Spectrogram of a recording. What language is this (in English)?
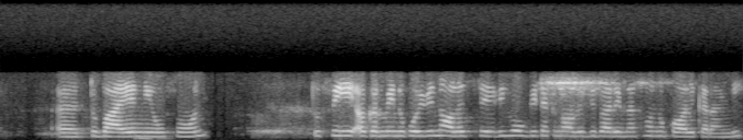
Punjabi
